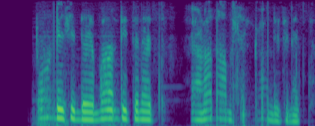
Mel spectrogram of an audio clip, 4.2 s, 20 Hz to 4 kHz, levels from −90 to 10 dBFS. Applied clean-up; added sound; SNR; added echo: neural separator model SepFormer WHAM!.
